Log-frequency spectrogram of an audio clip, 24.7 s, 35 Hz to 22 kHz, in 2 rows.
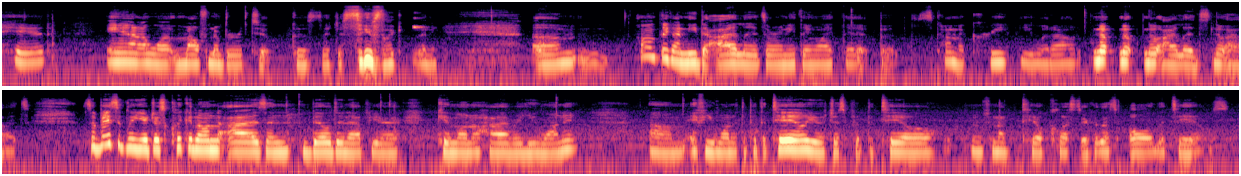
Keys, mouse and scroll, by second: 3.3-4.9 middle drag, 7.6-8.6 middle drag, 15.4-18.1 middle drag.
